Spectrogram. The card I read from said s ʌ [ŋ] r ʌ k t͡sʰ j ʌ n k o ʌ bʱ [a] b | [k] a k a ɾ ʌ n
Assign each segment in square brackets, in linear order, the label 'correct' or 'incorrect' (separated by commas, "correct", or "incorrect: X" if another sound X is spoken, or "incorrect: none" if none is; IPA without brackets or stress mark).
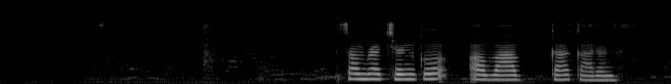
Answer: incorrect: m, correct, correct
